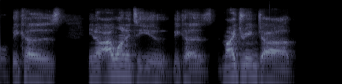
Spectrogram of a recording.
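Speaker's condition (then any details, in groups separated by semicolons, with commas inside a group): No condition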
